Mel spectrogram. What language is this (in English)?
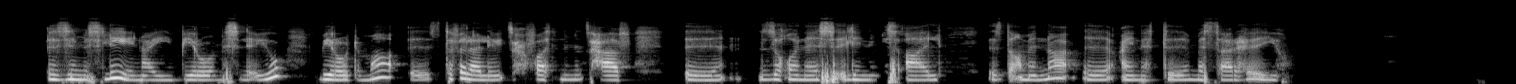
Tigrinya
